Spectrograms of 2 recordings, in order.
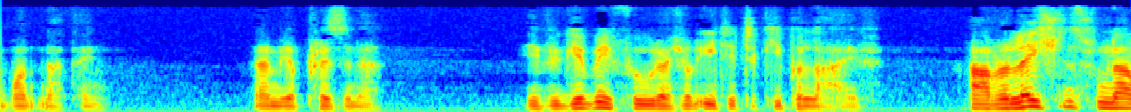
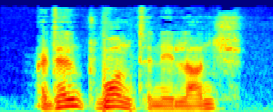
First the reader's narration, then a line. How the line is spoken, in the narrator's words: I snapped him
